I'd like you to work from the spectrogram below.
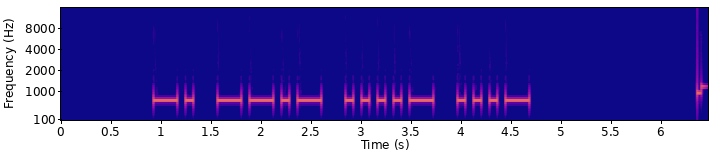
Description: Morse code, heard as a keyed tone, about 15 wpm, 700 Hz. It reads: NQ4V
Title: USA Call Signs - 4 Characters - 4x Character Spacing - 15wpm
